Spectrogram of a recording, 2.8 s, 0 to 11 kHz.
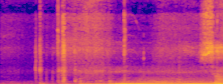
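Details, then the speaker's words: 2015 Nissan Juke F15 after starter replacement for a no-crank fault, warm engine: single starter click and brief crank, engine catches at once into steady idle; clean start repeated three times. "it start uh one click guys. One more. We'll do it three times. One more. So everything is starter is working fine right now guys."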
